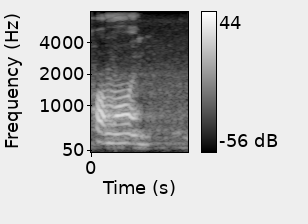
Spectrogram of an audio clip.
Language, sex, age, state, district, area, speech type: Assamese, female, 45-60, Assam, Tinsukia, rural, read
